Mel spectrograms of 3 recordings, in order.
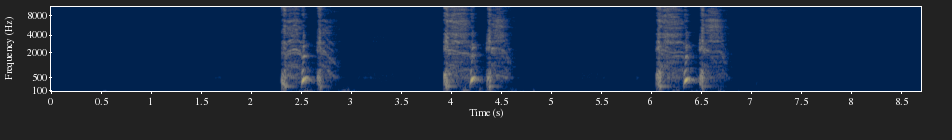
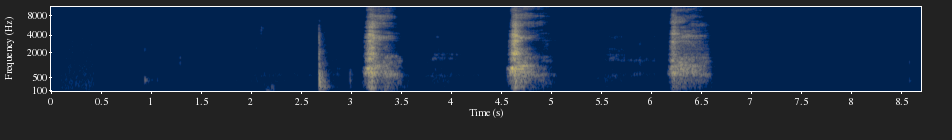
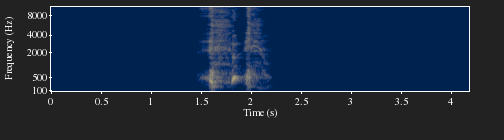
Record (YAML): three_cough_length: 8.7 s
three_cough_amplitude: 7085
three_cough_signal_mean_std_ratio: 0.3
exhalation_length: 8.7 s
exhalation_amplitude: 21210
exhalation_signal_mean_std_ratio: 0.2
cough_length: 4.2 s
cough_amplitude: 5531
cough_signal_mean_std_ratio: 0.24
survey_phase: alpha (2021-03-01 to 2021-08-12)
age: 65+
gender: Female
wearing_mask: 'No'
symptom_none: true
smoker_status: Ex-smoker
respiratory_condition_asthma: false
respiratory_condition_other: false
recruitment_source: REACT
submission_delay: 1 day
covid_test_result: Negative
covid_test_method: RT-qPCR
